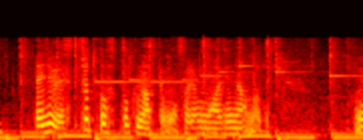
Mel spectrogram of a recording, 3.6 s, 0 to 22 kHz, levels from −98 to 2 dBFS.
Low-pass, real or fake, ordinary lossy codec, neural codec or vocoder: 7.2 kHz; real; AAC, 32 kbps; none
